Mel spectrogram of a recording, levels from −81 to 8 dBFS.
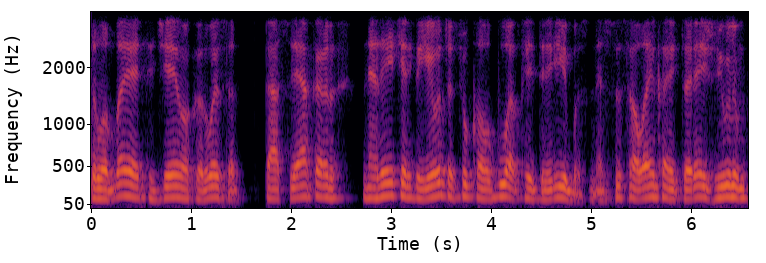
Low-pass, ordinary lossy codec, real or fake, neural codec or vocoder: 3.6 kHz; Opus, 16 kbps; fake; codec, 16 kHz, 1 kbps, FunCodec, trained on LibriTTS, 50 frames a second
